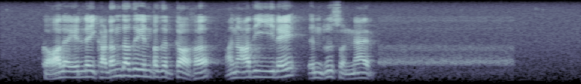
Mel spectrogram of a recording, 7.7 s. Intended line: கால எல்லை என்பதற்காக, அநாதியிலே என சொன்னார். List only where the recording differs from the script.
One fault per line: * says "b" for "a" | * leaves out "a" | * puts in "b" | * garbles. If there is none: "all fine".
* puts in "கடந்தது"
* says "என்று" for "என"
